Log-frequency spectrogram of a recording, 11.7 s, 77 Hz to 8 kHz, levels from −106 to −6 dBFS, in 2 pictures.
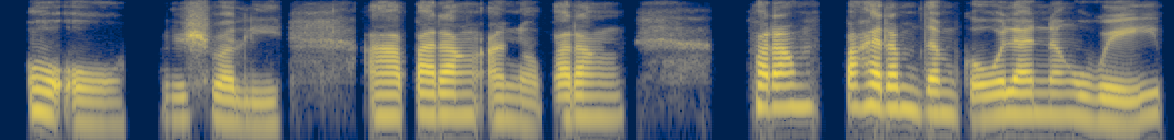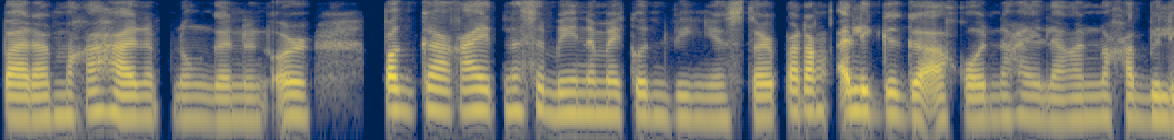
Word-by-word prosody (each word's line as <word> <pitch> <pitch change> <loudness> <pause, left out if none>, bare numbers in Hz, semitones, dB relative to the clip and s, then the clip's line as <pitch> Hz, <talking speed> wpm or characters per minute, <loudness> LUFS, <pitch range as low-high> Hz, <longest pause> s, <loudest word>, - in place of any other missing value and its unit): Oo, 140 -9 0 0.2
usually. 145 -4 -1 0.4
Ah, 175 -1 +2
parang 180 -1 +4
ano, 155 -3 -3
parang 170 +1 +1 0.6
parang 235 0 +6 0.2
pakiramdam 225 -5 +5
ko 160 - +2
wala 185 0 +7
ng 180 -1 -4 0.2
way 150 +3 0
para 165 0 +1
makahanap 175 -2 -2
nung 160 -1 -11
ganun, 155 0 -7
or 175 0 0 0.4
pagka 210 0 +3
kahit 205 +1 -1
na 205 - -7
sabihin 185 -3 -5
na - - -4
may 180 - -2
convenience 165 -2 -7
store, 165 0 -2
parang 200 0 +1
aligaga 185 -3 +1
ako 155 0 -5
na 165 0 -12
kailangan 160 -1 -9
makabili 165 -1 -5
170 Hz, 160 wpm, -22 LUFS, 160-190 Hz, 0.6 s, wala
